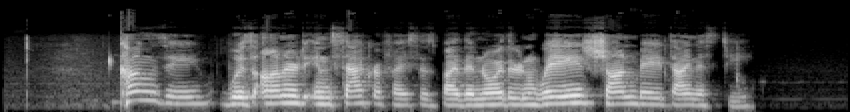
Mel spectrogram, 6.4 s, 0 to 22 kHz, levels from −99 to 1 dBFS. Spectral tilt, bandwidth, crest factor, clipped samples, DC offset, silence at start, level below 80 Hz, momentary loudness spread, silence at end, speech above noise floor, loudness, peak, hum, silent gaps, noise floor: -3.5 dB/octave; 9.2 kHz; 16 dB; under 0.1%; under 0.1%; 0.9 s; -62 dBFS; 11 LU; 0.75 s; 57 dB; -15 LUFS; -2 dBFS; none; none; -73 dBFS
